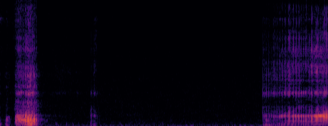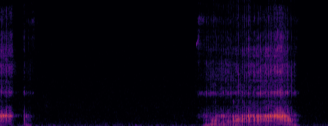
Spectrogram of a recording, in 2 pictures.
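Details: Three rough, rumbling snores with long quiet pauses between them; typical snoring.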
